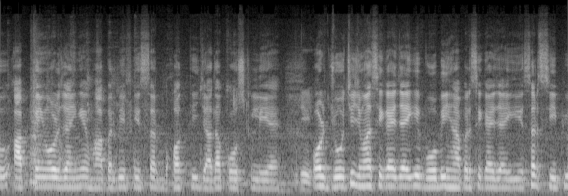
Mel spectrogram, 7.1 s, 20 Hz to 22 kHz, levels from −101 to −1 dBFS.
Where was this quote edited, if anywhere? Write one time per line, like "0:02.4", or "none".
none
